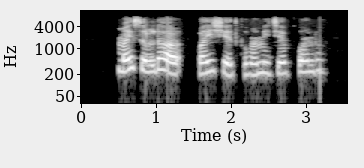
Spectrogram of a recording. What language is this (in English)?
Kalenjin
